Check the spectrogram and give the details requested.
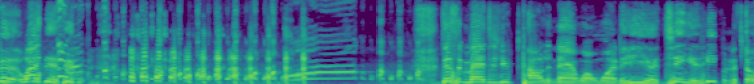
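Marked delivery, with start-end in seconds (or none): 1.0-4.4 high-pitched helpless laughter; cracking up at his own joke; long high laugh. Real, not acted.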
